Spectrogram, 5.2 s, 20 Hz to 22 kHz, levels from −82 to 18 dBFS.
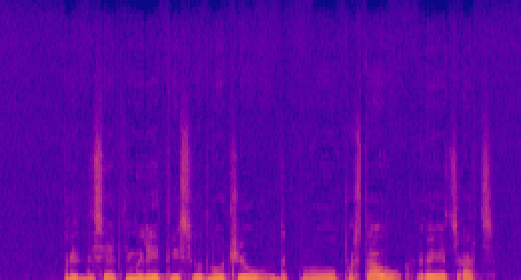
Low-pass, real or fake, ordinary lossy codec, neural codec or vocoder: none; fake; none; codec, 44.1 kHz, 7.8 kbps, Pupu-Codec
